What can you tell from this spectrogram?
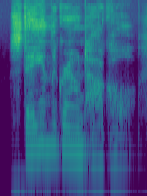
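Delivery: usual speaking voice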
